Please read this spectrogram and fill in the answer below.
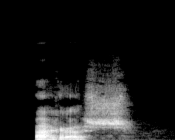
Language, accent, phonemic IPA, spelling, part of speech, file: French, Canada, /a.ʁaʃ/, arraches, verb, LL-Q150 (fra)-arraches.wav
- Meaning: second-person singular present indicative/subjunctive of arracher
